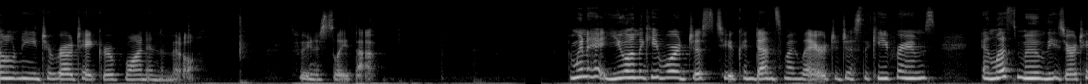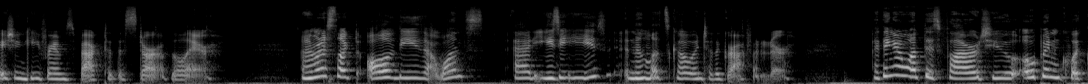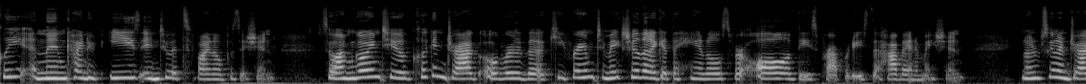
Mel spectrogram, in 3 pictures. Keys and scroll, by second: 2.4 BackSpace, 4.0 v, 6.5 u, 16.4 F9.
